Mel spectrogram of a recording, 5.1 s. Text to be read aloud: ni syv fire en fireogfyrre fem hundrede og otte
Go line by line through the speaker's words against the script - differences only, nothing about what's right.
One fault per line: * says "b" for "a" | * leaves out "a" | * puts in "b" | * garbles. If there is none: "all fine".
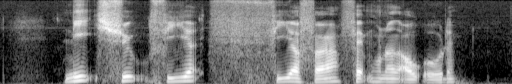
* leaves out "en"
